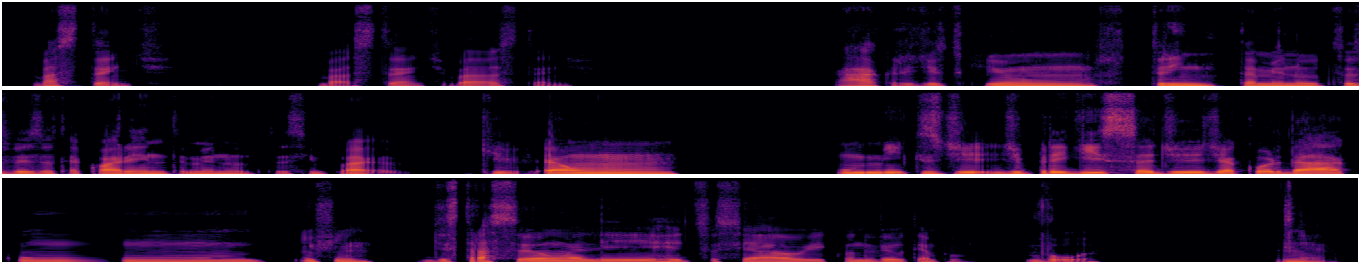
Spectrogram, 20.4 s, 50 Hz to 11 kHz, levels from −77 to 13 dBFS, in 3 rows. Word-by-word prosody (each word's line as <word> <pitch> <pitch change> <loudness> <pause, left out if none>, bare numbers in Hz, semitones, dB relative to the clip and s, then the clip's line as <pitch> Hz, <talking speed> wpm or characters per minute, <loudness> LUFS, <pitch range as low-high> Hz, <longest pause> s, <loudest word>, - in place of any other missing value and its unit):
Bastante. 105 -3 -7 0.7
Bastante, 95 -3 -9
bastante. 105 0 -8 1.3
Ah, 95 +1 -1
acredito 100 +1 -8
que 110 0 -2
uns 100 -2 +1
30 100 -1 +2
minutos, 100 0 0
às 95 - 0
vezes 100 0 0
até 95 0 -5
40 95 0 +1
minutos, 100 +1 -3
assim, 110 - -9
pra - - +1
eu - - -16 0.4
que 115 -1 -4
é 115 - +6
um 110 -2 +6 0.9
um 115 - +2
mix 115 0 +4
de 110 0 +2
de 110 +1 +1
preguiça 120 +2 +3
de 110 -1 +3
de 110 - +4
acordar 115 +7 +4
com, 160 0 -7 1.0
enfim, 110 -5 -3 0.2
distração, 120 +2 0
ali, 115 0 +1
rede 110 0 -4
social, 115 0 -2
e 120 - -6
quando 115 -1 -5
vê, 115 - -2
o 110 - -1
tempo 105 +4 -9 0.3
voa. 115 +2 -6 1.0
É. 90 -1 -11
110 Hz, 120 wpm, -23 LUFS, 100-115 Hz, 1.3 s, é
